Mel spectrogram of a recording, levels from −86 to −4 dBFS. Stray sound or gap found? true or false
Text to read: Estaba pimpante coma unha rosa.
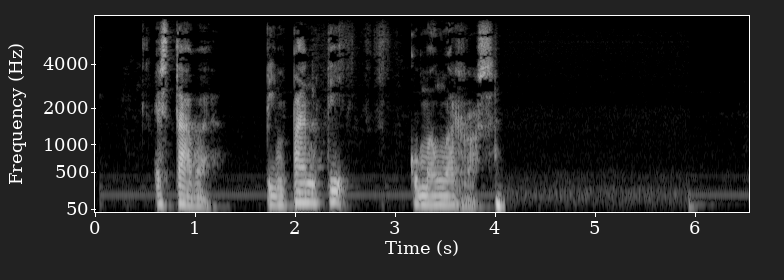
false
